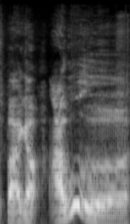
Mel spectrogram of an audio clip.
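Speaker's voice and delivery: loud hooting woo; bouncy playful with animal noises. Retold or imitated. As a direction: whoop it out, playful. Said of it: "And he goes".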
